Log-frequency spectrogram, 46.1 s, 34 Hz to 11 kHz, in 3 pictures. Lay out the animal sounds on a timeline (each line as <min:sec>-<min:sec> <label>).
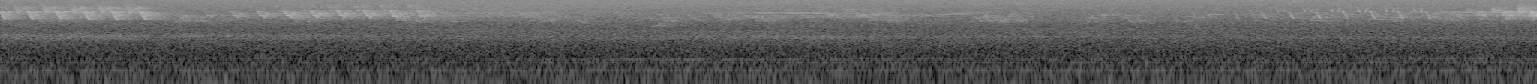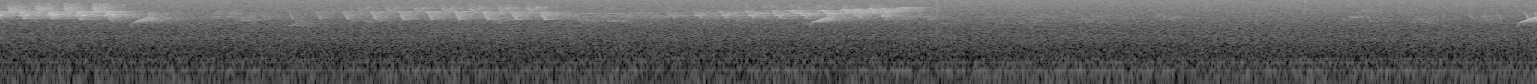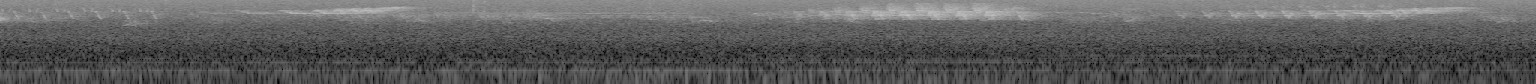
0:00.0-0:01.7 Ovenbird (Seiurus aurocapilla)
0:00.0-0:46.1 Red-eyed Vireo (Vireo olivaceus)
0:02.0-0:04.5 Ovenbird (Seiurus aurocapilla)
0:07.2-0:08.8 Black-throated Green Warbler (Setophaga virens)
0:08.7-0:10.0 Black-throated Blue Warbler (Setophaga caerulescens)
0:11.9-0:16.9 Ovenbird (Seiurus aurocapilla)
0:16.5-0:17.0 Great Crested Flycatcher (Myiarchus crinitus)
0:17.9-0:21.1 Ovenbird (Seiurus aurocapilla)
0:21.7-0:24.6 Ovenbird (Seiurus aurocapilla)
0:22.6-0:24.9 Black-throated Blue Warbler (Setophaga caerulescens)
0:23.3-0:23.9 Great Crested Flycatcher (Myiarchus crinitus)
0:30.0-0:32.4 Ovenbird (Seiurus aurocapilla)
0:30.5-0:30.9 Great Crested Flycatcher (Myiarchus crinitus)
0:32.7-0:35.2 Black-throated Blue Warbler (Setophaga caerulescens)
0:34.1-0:37.8 Ovenbird (Seiurus aurocapilla)
0:38.1-0:41.3 Ovenbird (Seiurus aurocapilla)
0:38.2-0:39.5 Eastern Wood-Pewee (Contopus virens)
0:40.6-0:42.4 Black-throated Green Warbler (Setophaga virens)
0:42.3-0:44.9 Ovenbird (Seiurus aurocapilla)
0:43.5-0:45.7 Black-throated Blue Warbler (Setophaga caerulescens)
